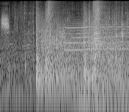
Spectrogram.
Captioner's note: shots firing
